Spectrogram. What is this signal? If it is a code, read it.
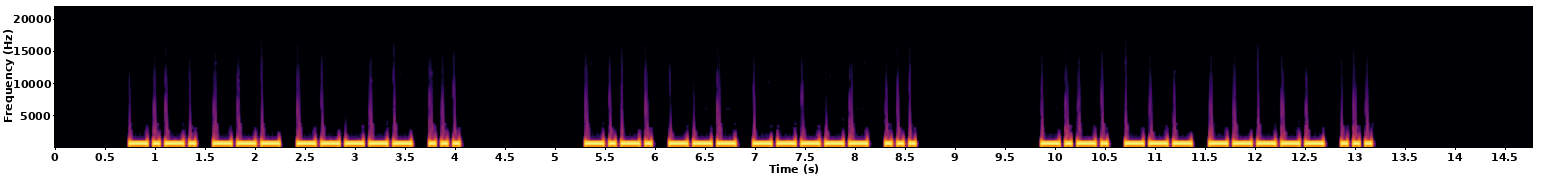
Morse code, heard as a keyed tone, about 21 wpm, 700 Hz. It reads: CO0S CO0S CO0S
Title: DXCC-100 Call Signs - 4 Characters - Repeated 3x - 20wpm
